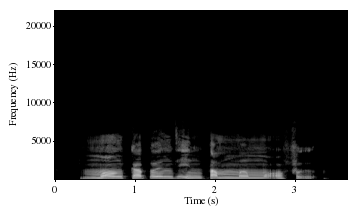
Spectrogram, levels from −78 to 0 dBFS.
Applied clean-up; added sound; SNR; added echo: none; none; none; none.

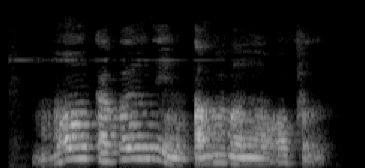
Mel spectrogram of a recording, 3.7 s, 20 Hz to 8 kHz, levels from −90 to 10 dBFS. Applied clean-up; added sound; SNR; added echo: neural mask model DeepFilterNet 3.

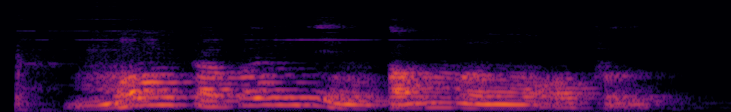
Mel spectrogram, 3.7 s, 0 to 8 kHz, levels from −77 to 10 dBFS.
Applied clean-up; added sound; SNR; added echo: neural separator model SepFormer DNS4.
